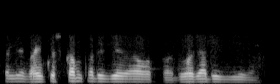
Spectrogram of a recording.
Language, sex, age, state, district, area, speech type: Hindi, male, 45-60, Uttar Pradesh, Mirzapur, rural, conversation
